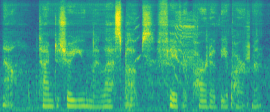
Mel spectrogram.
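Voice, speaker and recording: A woman whispering an ASMR roleplay in a soft, soothing, coddling way over an audible fan hum. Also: mid-range voice, steady tone, moderate pace.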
